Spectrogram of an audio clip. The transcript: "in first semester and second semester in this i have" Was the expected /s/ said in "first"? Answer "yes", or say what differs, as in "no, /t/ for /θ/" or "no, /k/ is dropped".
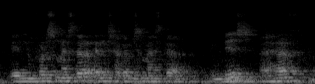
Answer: no, /s/ is dropped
